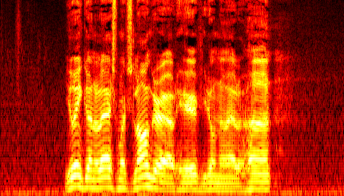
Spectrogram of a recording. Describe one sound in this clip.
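A man speaks in a low, gruff voice up close.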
